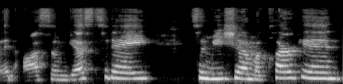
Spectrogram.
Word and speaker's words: McQuilkin: awesome guest today, Tamisha McQuilkin. Did I pronounce it right, Tamisha? Almost. It's McQuilkin. McQuilkins.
